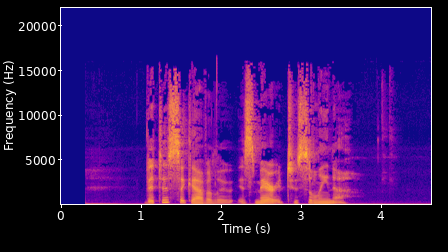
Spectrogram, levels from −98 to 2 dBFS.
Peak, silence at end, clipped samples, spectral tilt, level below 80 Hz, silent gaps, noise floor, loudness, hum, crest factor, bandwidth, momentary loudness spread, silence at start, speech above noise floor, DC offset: -2 dBFS; 1.05 s; under 0.1%; -1 dB/octave; -52 dBFS; none; -55 dBFS; -18 LUFS; none; 22 dB; 16 kHz; 18 LU; 0.35 s; 34 dB; under 0.1%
